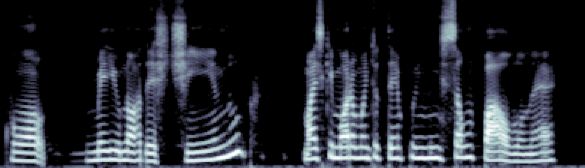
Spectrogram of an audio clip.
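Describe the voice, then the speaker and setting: The recording of this man is very clean with a silent background, dry and close with no echo, and his speech has ordinary pitch variation. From northern Minas Gerais, Brazil (Salinas), northeastern mother. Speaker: businessman, franchise company founder. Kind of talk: podcast interview. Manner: halting, with repetitions and fillers.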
